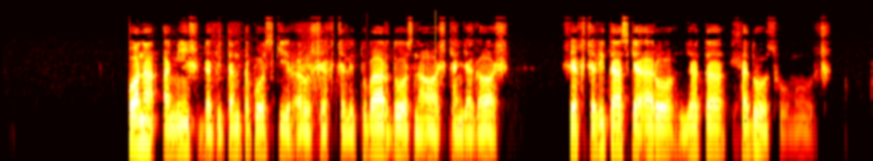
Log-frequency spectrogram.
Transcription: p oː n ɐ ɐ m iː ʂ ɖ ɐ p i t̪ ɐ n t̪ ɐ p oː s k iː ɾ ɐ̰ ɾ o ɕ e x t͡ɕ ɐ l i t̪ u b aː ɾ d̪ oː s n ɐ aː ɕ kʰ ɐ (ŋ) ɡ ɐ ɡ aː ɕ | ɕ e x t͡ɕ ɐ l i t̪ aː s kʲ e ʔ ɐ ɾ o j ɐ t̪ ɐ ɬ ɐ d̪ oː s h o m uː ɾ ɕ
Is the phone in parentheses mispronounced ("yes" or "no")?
no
